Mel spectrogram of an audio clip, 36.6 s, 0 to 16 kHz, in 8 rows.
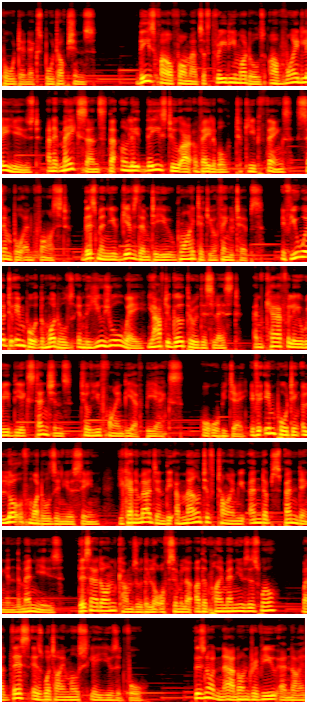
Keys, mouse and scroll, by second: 7.3 middle click, 7.8 g, 9.6 x, 10.6 middle click, 12.4 ctrl+s, 17.9 click, 24.3 shift+middle click, 24.9 middle click, 33.1 middle click, 36.1 ctrl+middle click.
